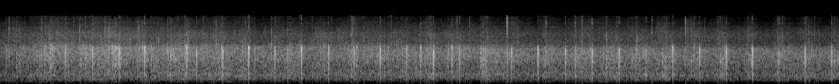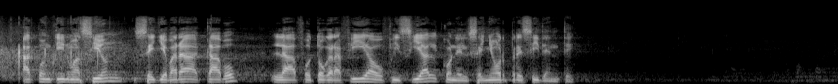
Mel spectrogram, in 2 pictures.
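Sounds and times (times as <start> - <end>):
crowd applause: 0.0 - 9.9
speech: 8.7 - 14.2.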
